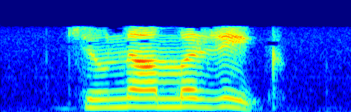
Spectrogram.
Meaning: snowstorm, blizzard
- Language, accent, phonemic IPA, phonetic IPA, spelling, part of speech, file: Armenian, Eastern Armenian, /d͡zjunɑməɾˈɾik/, [d͡zjunɑməɹːík], ձյունամրրիկ, noun, Hy-ձյունամրրիկ.ogg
